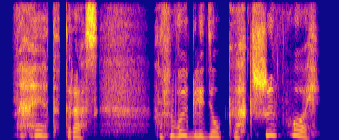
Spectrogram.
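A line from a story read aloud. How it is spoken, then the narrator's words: Wheezy rasp. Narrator (Russian): просипела она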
